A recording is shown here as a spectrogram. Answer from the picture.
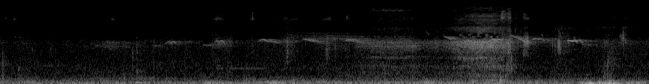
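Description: A small songbird chirping, a quick series of short sliding notes about two seconds in, over a low steady rumble.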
